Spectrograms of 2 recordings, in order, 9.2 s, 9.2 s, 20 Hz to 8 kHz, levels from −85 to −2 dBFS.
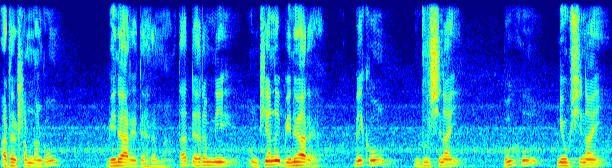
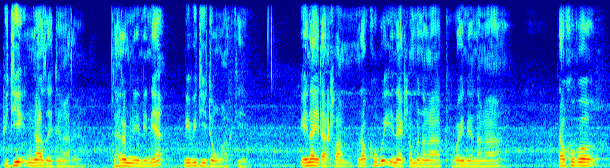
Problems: none marked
